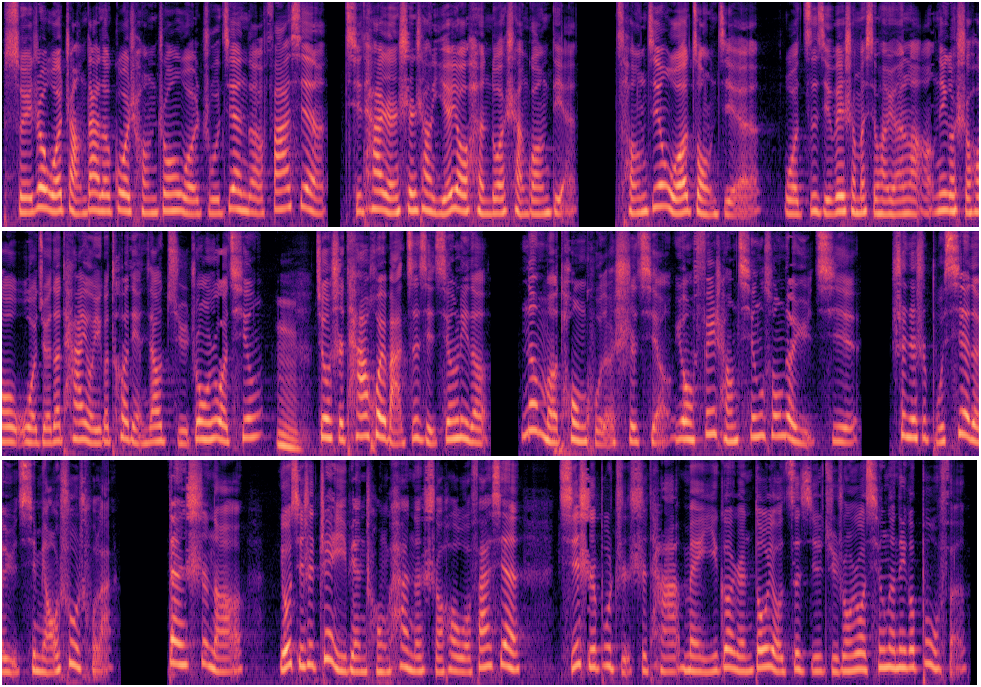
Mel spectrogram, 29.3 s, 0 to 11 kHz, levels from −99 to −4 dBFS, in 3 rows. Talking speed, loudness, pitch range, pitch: 285 characters per minute, -26 LUFS, 210-265 Hz, 235 Hz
